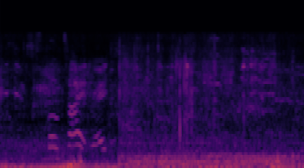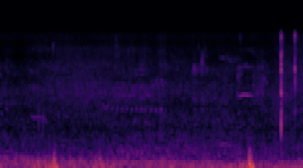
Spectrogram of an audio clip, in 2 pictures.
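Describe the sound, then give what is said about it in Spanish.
A large flock of seagulls on a beach cries out in short, squealing calls, clustered at the start and fainter afterward, over a steady low rumble of wind and car engine noise on a cold day. “Son gaviotas, muchísimas gaviotas, vean nada más.”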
